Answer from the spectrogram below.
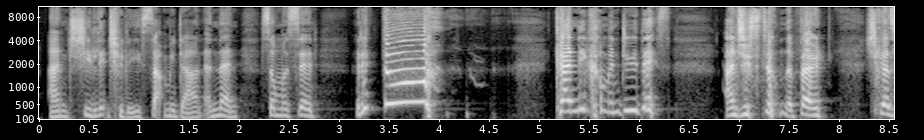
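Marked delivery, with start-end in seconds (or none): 3.2-6.3 calling out. Retold or imitated. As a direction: imitate someone summoning from another room. Someone calling her over, acted out.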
